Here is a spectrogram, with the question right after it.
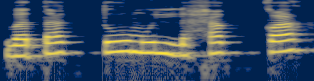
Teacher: ہا وسط الحلق سے، اور قاف مستعلیہ حروف ہے، اس کو پور پڑھنا ہے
